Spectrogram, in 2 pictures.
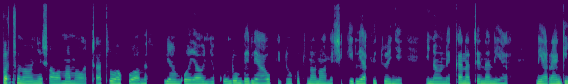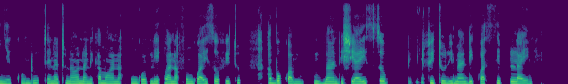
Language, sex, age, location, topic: Swahili, female, 25-35, Nakuru, health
